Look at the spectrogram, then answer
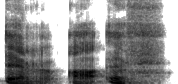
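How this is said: The letters are spoken with German letter names. It refers to the Red Army Faction. "So in German, you say R A F"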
